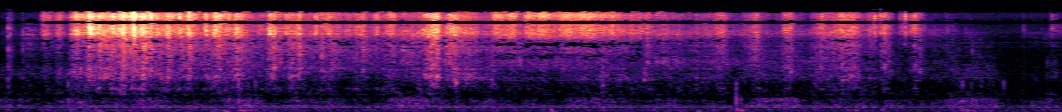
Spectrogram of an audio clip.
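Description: Salt shaken from a plastic shaker onto ice cubes in a plastic tub: a soft, grainy patter of falling grains. It starts just after the beginning, is heaviest about a second in, and thins out toward the end.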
